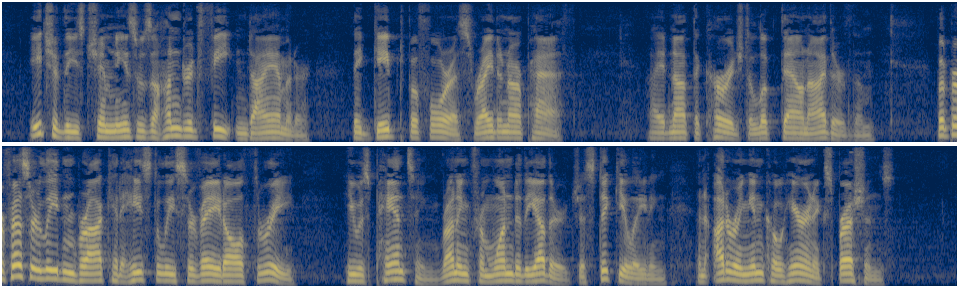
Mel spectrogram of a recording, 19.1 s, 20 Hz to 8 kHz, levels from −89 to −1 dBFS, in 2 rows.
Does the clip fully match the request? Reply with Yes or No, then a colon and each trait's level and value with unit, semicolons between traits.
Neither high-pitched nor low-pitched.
No: low, 130 Hz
